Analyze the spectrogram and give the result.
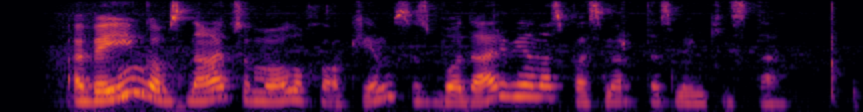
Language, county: Lithuanian, Vilnius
